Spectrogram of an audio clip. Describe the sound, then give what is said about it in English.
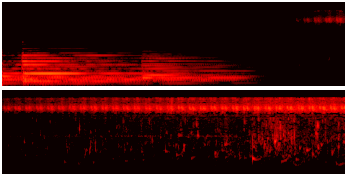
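Trickling water at a pond at night, a soft, crackling flow that rises gradually and runs steadily under a constant high-pitched tone, entering after a fading tonal opening. “You're listening to Night by the Pond, an ambient soundscape for sleep or to play for your next D&D session.”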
